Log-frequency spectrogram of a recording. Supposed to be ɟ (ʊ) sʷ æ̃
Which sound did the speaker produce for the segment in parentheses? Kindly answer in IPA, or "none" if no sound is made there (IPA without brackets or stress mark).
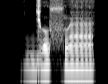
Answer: ʊ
